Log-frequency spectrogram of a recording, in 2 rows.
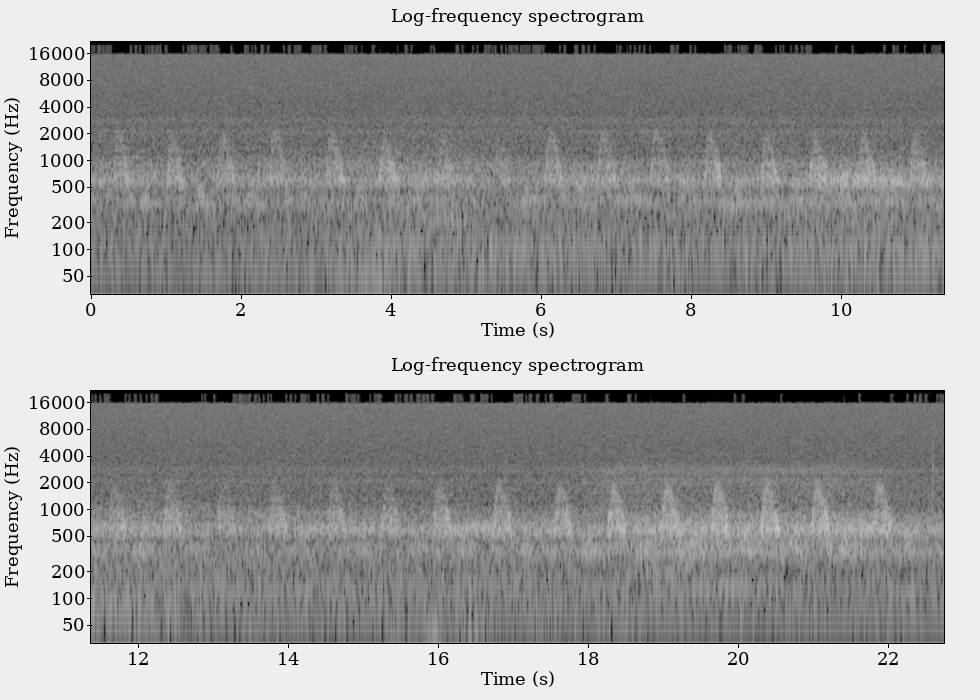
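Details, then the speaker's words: Fetal Doppler at 19 weeks in a twin pregnancy: rapid, regular whooshing pulses of a fetal heartbeat measured at 146 beats a minute, considered safe. "sometimes it's way harder to get a good reading than it is just to hear the heartbeat and get a safe measurement. Usually as long as they're around 130, I don't dig because I don't want to disturb them too much, because they do tend to get pretty kicky and upset if I sit there and dig for them."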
